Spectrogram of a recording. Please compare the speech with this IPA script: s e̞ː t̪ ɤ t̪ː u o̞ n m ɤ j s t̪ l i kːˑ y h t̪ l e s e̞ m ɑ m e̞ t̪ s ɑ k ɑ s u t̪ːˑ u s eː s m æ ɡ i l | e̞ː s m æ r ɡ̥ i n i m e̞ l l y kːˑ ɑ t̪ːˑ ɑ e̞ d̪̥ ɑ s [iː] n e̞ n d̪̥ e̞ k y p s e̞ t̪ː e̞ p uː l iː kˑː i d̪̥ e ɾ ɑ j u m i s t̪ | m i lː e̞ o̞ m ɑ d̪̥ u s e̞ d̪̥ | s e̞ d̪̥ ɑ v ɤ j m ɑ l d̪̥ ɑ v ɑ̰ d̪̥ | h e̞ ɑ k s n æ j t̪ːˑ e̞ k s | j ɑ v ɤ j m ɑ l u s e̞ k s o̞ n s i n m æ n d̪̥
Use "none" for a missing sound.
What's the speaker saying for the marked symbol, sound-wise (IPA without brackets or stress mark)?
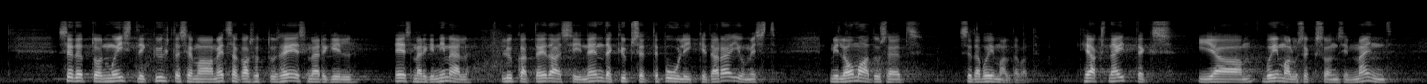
i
